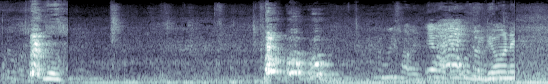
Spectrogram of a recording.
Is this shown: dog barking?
yes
